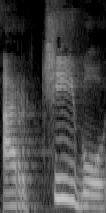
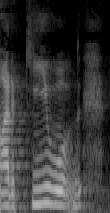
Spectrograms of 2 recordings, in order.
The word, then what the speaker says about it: archivo: Bom, se diz archivo, então às vezes as pessoas pensam arquivo, não pensa na hora que é archivo, só que o CH em espanhol tem esse som de ch, então archivo.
